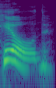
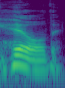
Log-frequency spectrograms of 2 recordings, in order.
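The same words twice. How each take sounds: First: The word is pronounced in a babyish way. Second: The word is pronounced clearly and fully. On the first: The child used to speak in baby words. "instead of healed" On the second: The child now speaks like an older kid. "He's saying healed"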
